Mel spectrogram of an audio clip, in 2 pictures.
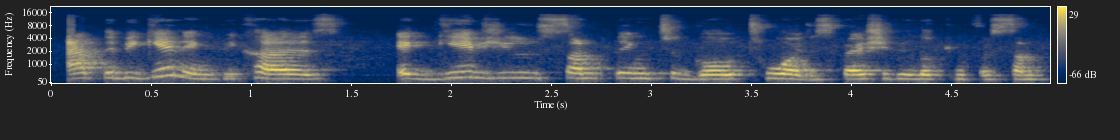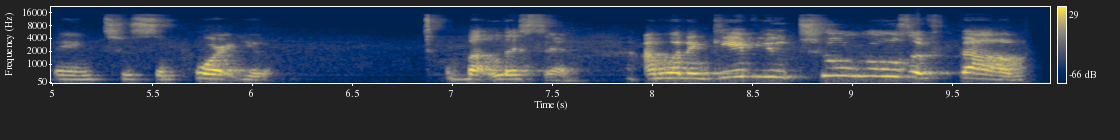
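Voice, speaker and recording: A woman's voice: a little high, a bit bright, poor audio. A young woman with a New York accent giving casual personal finance advice, chatty with lots of fillers and restarts.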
